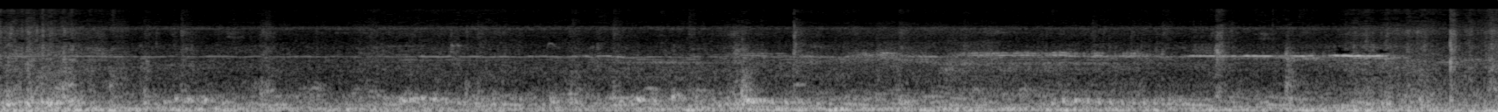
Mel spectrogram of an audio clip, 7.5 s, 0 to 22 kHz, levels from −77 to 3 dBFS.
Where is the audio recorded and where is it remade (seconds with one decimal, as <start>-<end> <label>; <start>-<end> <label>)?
0.0-4.0 recorded; 4.0-5.0 remade; 5.0-7.5 recorded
